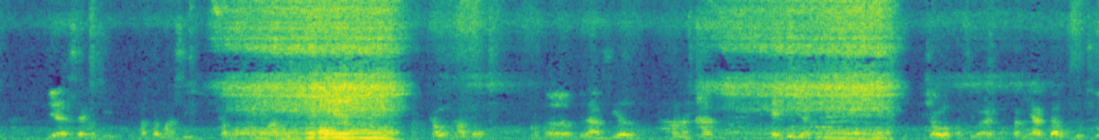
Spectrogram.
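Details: Father snoring during sleep: harsh, rattling snores on inhalation, about two in eleven seconds, with quiet talk in the room; snoring.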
